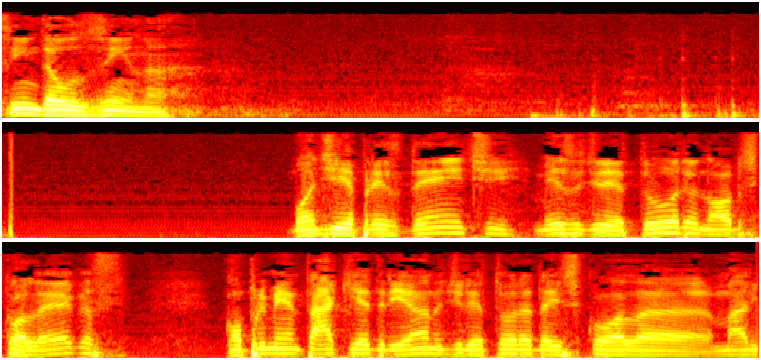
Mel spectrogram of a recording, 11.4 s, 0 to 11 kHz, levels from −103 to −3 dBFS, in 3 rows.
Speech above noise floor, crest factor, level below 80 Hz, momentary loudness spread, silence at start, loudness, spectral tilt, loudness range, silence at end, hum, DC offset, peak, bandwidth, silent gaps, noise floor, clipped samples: 37 dB; 20 dB; -42 dBFS; 18 LU; 0 s; -21 LUFS; -7 dB/octave; 20 LU; 0 s; 60 Hz at -55 dBFS; under 0.1%; -2 dBFS; 8 kHz; none; -57 dBFS; under 0.1%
